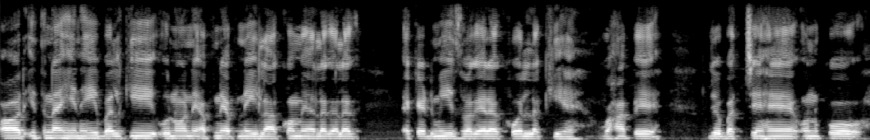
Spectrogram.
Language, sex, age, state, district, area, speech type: Urdu, male, 18-30, Uttar Pradesh, Siddharthnagar, rural, spontaneous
